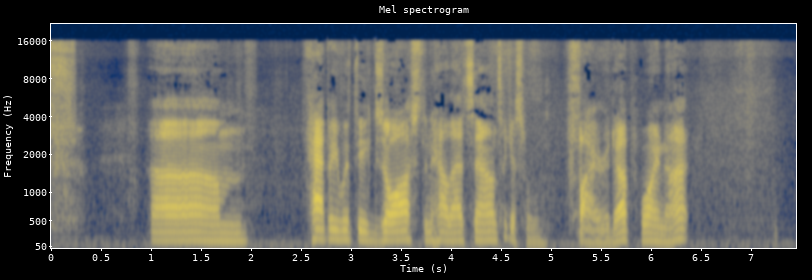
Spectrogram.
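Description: A man speaks close by, calmly.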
